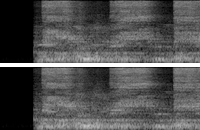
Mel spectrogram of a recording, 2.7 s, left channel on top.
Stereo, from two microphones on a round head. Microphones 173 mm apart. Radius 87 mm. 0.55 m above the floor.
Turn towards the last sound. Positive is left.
turn(degrees=-20)  # may be behind; listen again after turning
